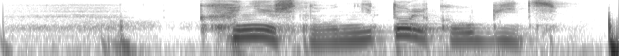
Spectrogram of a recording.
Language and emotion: Russian, neutral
